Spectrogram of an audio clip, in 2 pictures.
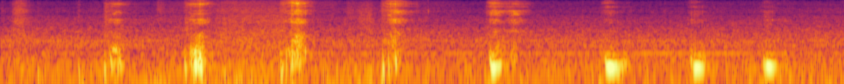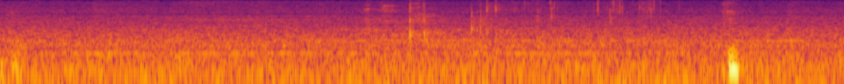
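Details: A two-year-old rescue Chihuahua / Miniature Pinscher mix with severe kennel cough: a fit of short, hoarse, honking coughs about every half second for four seconds, a quiet pause, then one final cough.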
